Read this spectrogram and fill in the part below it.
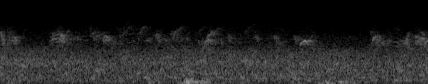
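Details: Eurasian tree sparrows by a nest on a roof, twittering continuously in short, high, slightly buzzy notes, uneven in rhythm, over soft background noise and a low thump.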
